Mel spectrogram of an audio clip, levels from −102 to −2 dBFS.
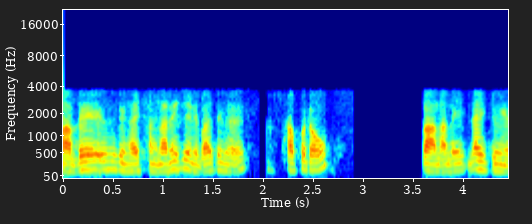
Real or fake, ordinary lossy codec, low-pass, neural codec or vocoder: fake; none; 3.6 kHz; vocoder, 44.1 kHz, 128 mel bands, Pupu-Vocoder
